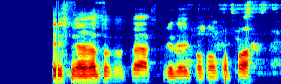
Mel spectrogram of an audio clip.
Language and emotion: Russian, neutral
